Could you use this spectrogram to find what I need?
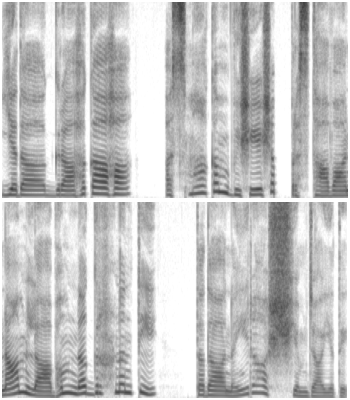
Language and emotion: Sanskrit, sad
